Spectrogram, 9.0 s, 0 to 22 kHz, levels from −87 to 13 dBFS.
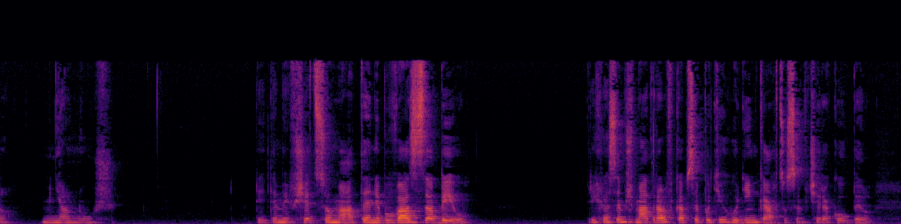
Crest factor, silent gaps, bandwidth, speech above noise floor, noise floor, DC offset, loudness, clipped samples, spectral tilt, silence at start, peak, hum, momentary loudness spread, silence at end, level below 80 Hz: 22 dB; none; 16.5 kHz; 36 dB; -67 dBFS; under 0.1%; -30 LUFS; under 0.1%; -3 dB/octave; 0 s; -10 dBFS; none; 21 LU; 0.3 s; -68 dBFS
